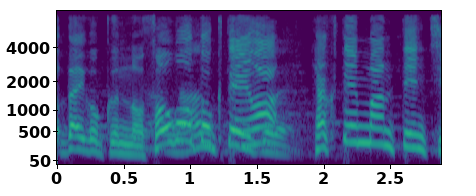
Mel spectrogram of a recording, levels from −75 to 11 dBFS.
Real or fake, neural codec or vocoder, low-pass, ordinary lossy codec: real; none; 7.2 kHz; none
